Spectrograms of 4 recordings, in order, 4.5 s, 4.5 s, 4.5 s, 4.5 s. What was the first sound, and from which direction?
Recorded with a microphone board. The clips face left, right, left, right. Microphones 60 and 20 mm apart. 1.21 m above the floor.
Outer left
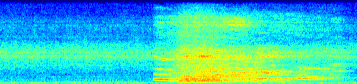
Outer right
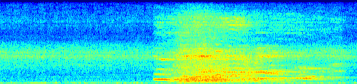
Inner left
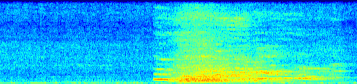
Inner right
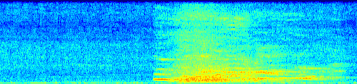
A gasp, 5° right (ahead or behind).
